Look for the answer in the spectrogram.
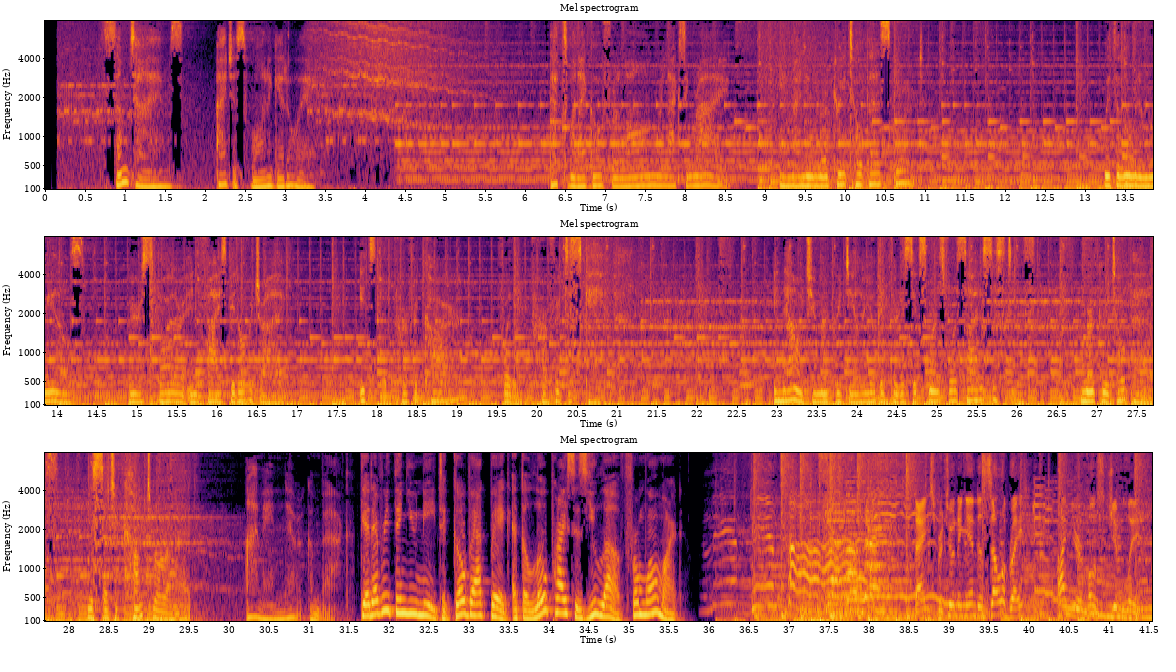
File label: Voiceover samples; Exodus Studio; TV Radio and Multimedia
